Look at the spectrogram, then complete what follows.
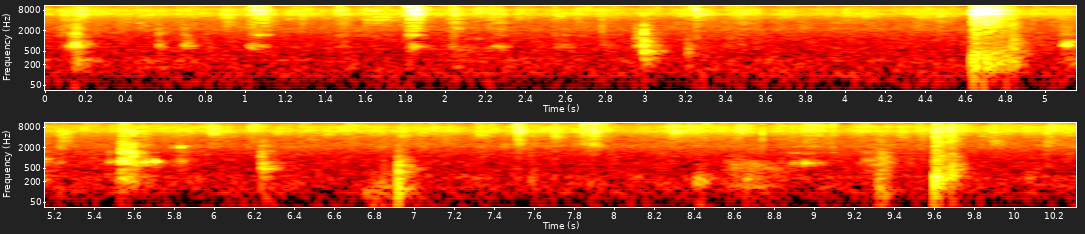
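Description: Faint scattered clicks and light knocks of gloved hands handling metal engine parts while taking out the EGR pipe, with one sharper knock about halfway through.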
